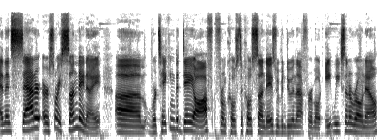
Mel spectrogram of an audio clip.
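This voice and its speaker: Talking at a moderate pace with hardly any pauses, a man has fairly high pitch, an animated tone and ordinary pitch variation on a very clean recording with a silent background. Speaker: DJ and podcast co-host. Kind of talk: casual chat. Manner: joking, animated.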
